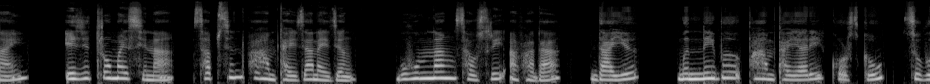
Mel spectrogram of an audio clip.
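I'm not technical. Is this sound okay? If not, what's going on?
No. Two things are wrong with this speech recording.

Throughout the clip there is a grainy, rough edge on the voice, especially in the quieter moments, where it turns gritty or sputters. This is likely low bit depth without dither: the sound was stored with too few steps of loudness, which fits an 8-bit signal. Unlike ordinary background hiss, this roughness rises and falls with the voice itself and isn't a steady layer underneath it.

From 5.61 seconds, right after "सावस्रि आफादआ", to the end at about 9.31 seconds, the speech suddenly sounds noticeably lower in quality, more processed and less clear. This is an adaptive stream at a lower bitrate. The streaming connection switched to a smaller, more compressed version of the audio to keep playing. It differs from a dropout because nothing goes silent or skips. The quality simply steps down at one instant and stays down.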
